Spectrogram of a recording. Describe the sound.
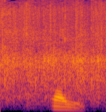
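A crowd claps steadily throughout, with one short voiced whoop of cheering rising over the clapping midway before fading back into the applause.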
